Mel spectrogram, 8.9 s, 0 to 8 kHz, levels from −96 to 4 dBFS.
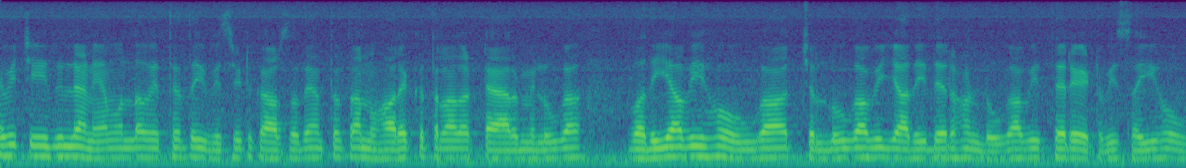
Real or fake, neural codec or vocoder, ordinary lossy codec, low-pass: real; none; none; none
